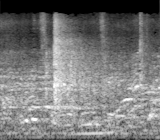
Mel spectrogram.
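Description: A sharp slap from play on the ice about two-thirds of a second in, over spectators' chatter in an ice rink.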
